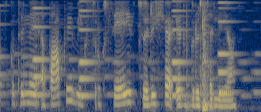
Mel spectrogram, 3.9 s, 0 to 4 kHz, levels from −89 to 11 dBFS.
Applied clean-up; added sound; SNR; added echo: none; Microwave oven + Ringtone; 4 dB; none.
